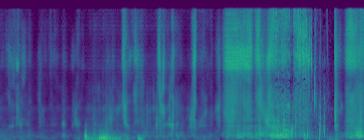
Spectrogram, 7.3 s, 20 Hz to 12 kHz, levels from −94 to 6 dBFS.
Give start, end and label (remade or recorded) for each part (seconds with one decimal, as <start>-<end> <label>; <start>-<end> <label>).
0.0-5.5 remade; 5.5-6.7 recorded; 6.7-7.3 remade

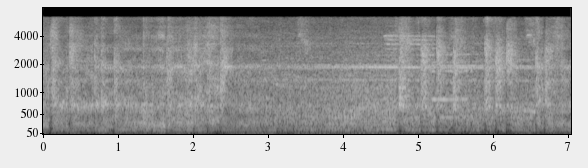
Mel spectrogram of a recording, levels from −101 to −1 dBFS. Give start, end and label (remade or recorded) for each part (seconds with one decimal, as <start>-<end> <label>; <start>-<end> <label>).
0.0-2.9 remade; 2.9-6.6 recorded; 6.6-7.1 remade

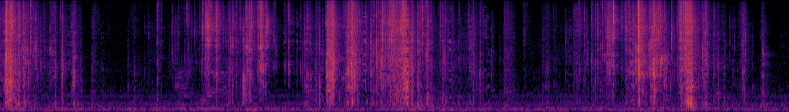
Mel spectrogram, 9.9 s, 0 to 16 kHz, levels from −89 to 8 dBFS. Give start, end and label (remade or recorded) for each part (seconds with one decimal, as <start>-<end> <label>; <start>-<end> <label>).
0.0-9.9 remade

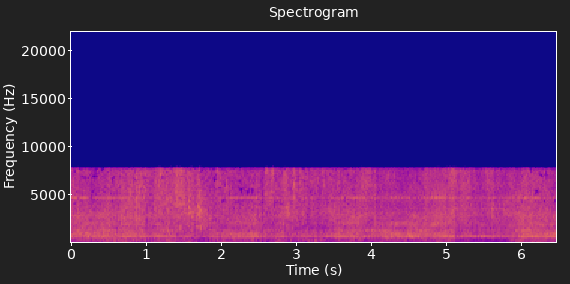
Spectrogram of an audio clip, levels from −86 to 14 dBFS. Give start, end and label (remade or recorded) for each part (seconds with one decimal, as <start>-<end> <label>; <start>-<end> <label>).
0.0-3.8 recorded; 3.8-6.0 remade; 6.0-6.5 recorded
